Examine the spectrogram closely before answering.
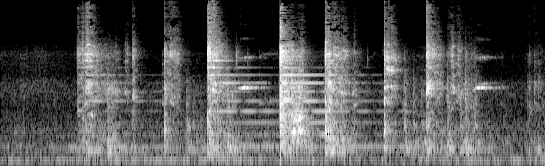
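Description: Metal spatula clinking and scraping against a metal kadhai while stirring mustard paste into a fish curry: about nine sharp clinks, each with a brief metallic ring.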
